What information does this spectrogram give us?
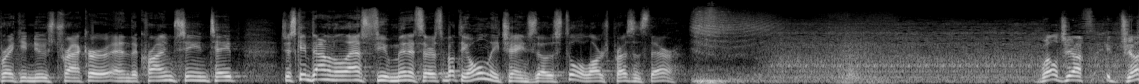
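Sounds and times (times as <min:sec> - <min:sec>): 
speech: 0:00.0 - 0:07.3, 0:10.4 - 0:11.3
engine rumble of Durham Police Mobile Command Unit truck: 0:06.9 - 0:10.4.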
